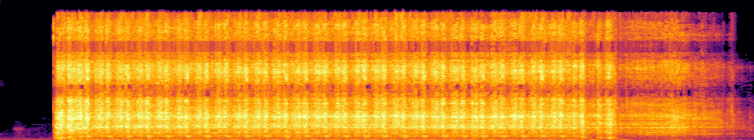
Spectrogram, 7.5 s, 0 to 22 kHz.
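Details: Piaggio ET4 scooter, carbureted and unused for years, started on a jump pack: the engine catches and runs with a rough, uneven beat for several seconds, then abruptly dies. The cause is unclear; the owner suspects vibration knocked the jump pack off.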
